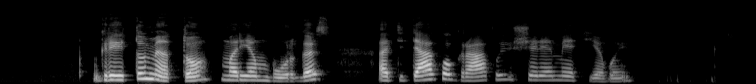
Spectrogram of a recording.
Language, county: Lithuanian, Kaunas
